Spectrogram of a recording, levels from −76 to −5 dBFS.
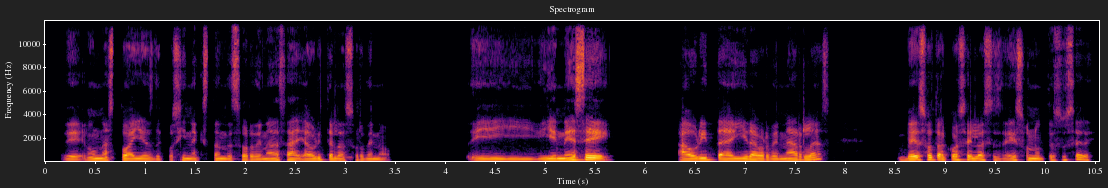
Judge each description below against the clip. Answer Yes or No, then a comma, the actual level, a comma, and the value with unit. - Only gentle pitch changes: No, average, 3.6 semitones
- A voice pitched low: Yes, low, 125 Hz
